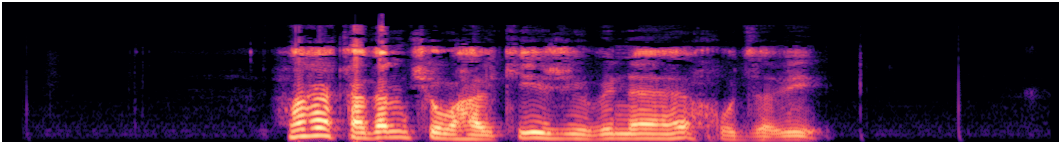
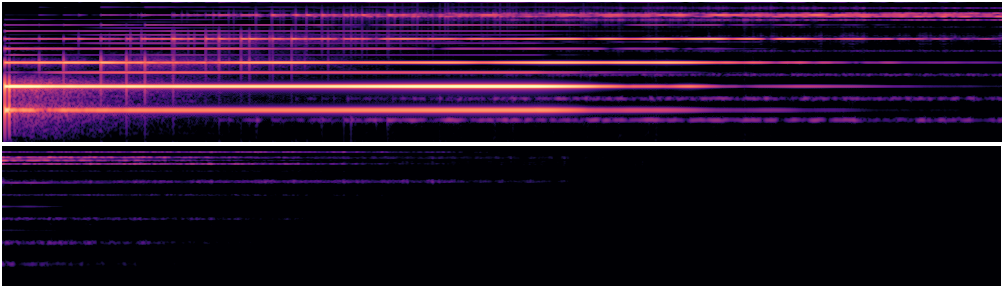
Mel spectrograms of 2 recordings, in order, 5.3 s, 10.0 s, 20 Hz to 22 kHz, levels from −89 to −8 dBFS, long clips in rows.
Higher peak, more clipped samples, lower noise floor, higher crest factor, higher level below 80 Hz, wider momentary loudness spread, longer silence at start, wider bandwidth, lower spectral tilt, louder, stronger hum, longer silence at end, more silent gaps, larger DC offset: about the same, 0 dBFS vs -2 dBFS; neither; second, -71 dBFS vs under -90 dBFS; about the same, 18 dB vs 14 dB; first, -60 dBFS vs under -90 dBFS; second, 13 LU vs 23 LU; first, 1.4 s vs 0 s; second, 16 kHz vs over 20 kHz; first, -5.5 dB/octave vs 8.5 dB/octave; second, -16 LUFS vs -10 LUFS; neither; second, 1.2 s vs 4.75 s; neither; neither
